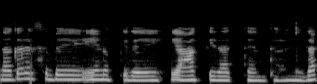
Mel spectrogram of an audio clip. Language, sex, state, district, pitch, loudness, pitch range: Kannada, female, Karnataka, Shimoga, 200 Hz, -25 LUFS, 190-220 Hz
